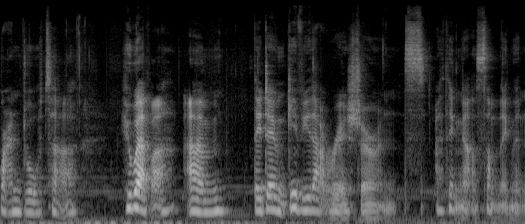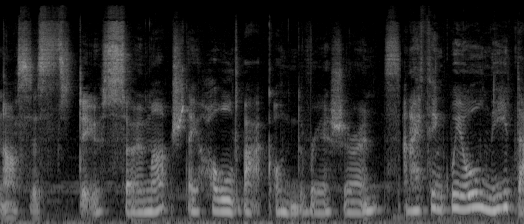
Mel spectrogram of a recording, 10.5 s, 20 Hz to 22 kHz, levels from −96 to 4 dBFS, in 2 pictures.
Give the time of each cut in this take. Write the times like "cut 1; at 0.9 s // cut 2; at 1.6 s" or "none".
cut 1; at 2.4 s // cut 2; at 9.2 s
